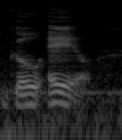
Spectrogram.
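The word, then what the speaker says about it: גואל: redeemer say that kinsman redeemer in hebrew it's pronounced go ale and what it means is if my father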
